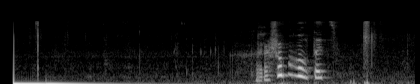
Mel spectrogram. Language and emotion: Russian, positive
